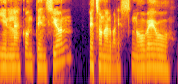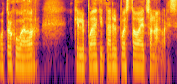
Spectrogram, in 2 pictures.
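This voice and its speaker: A man speaks here. His tone is bright and sharp. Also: quiet background. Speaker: sports podcast host. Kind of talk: casual chat.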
